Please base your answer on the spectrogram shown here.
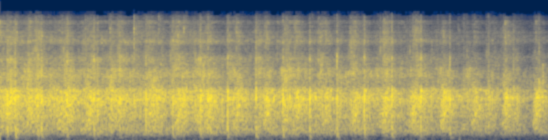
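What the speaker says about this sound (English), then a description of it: "So give her a round of applause." An audience at a Washington County, Tennessee commissioners' meeting applauds a public speaking winner headed to the state competition, with dense, steady clapping sustained through the whole stretch at moderate loudness.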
